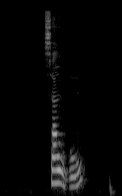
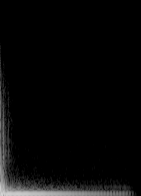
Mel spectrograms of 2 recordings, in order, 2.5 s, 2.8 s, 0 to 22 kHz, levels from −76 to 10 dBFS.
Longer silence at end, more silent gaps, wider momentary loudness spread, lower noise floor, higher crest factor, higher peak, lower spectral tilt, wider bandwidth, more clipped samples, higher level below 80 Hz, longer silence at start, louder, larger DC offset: first, 0.8 s vs 0.6 s; neither; second, 14 LU vs 23 LU; first, -72 dBFS vs -46 dBFS; about the same, 18 dB vs 16 dB; second, -14 dBFS vs -2 dBFS; second, -3.5 dB/octave vs -11 dB/octave; first, 17.5 kHz vs 2 kHz; neither; second, -74 dBFS vs -16 dBFS; first, 0.9 s vs 0 s; second, -27 LUFS vs -20 LUFS; neither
